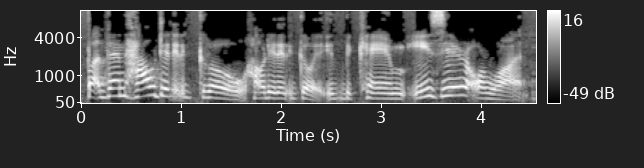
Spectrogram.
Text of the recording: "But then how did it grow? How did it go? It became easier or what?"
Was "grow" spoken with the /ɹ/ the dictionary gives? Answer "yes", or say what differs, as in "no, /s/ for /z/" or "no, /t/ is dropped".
no, /ɹ/ is dropped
